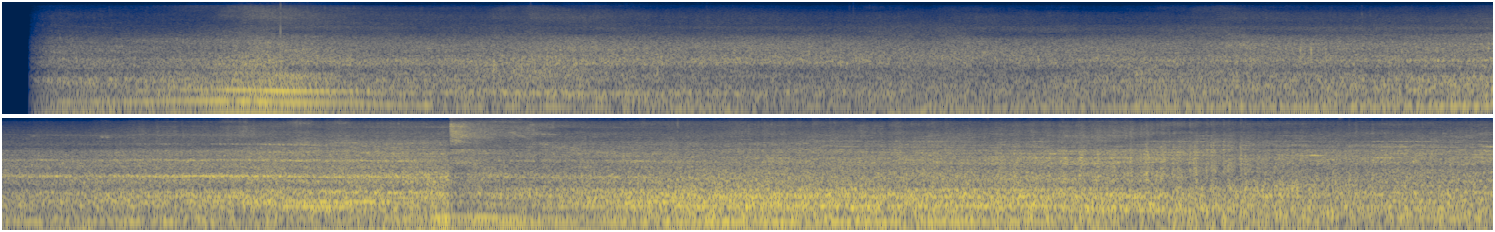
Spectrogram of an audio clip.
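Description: Union Pacific freight train approaching and passing close by: diesel locomotives running, then freight cars rolling over the rails. The sound grows louder over the first half and then holds steady, with one sharp knock about two-thirds of the way through.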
